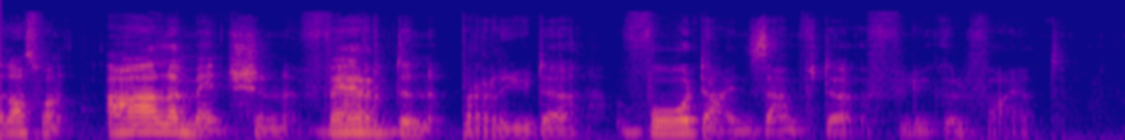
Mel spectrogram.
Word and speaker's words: Brüder: So, Brüder. That's the one with the accent on there. Really give that some welly.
